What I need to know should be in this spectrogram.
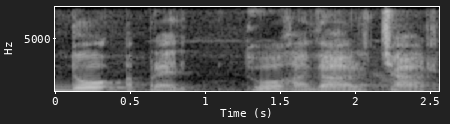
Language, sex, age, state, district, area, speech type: Urdu, male, 30-45, Uttar Pradesh, Shahjahanpur, rural, spontaneous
